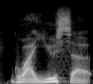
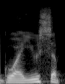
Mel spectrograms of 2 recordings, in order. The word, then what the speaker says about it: guayusa: who don't like mate might prefer something like guayusa which is spelled g-u-a-y-u-s-a g-u-a-y-u-s-a guayusa which is from ecuador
